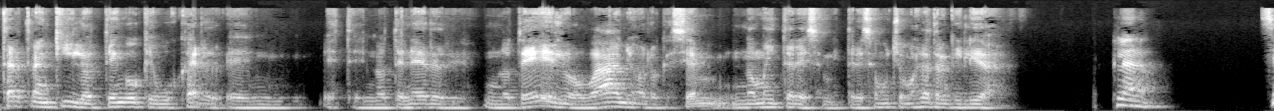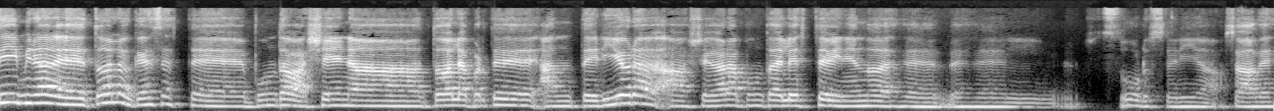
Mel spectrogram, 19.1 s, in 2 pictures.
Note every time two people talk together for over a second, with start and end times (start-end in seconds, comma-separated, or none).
none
